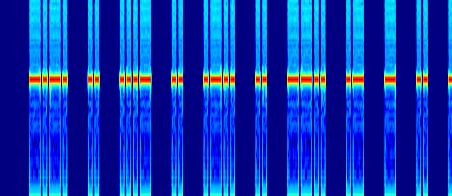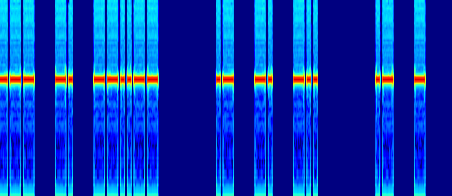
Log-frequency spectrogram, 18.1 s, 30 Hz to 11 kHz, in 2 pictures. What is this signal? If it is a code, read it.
Morse code, heard as a keyed tone, about 18 wpm, spaced as for 12 wpm, 1000 Hz. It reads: CIVILIZATION, AND AT
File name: qotdfiles / 12wpm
